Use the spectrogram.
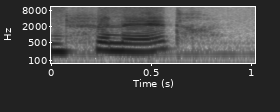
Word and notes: une fenetre: French

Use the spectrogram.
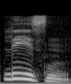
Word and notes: read: verb

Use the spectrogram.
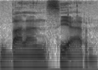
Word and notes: roll: verb

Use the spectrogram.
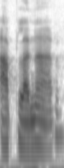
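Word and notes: roll: verb

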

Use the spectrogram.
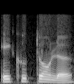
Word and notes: ecoutons-le: French

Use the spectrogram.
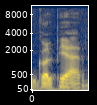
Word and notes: putt: verb

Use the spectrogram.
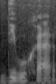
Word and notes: draw: verb

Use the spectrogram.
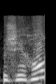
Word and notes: gerant: French

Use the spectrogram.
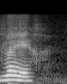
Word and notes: verre: French

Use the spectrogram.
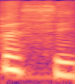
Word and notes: passer: French

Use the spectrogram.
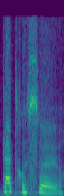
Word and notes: quatre soeurs: French

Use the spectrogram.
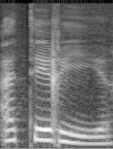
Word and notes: land: verb

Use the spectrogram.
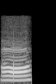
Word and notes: Ë: French

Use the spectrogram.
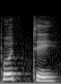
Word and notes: putt: verb

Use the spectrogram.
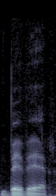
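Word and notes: drink: verb

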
